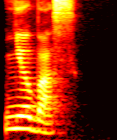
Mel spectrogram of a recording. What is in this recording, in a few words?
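"ньӧбас", Komi, female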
